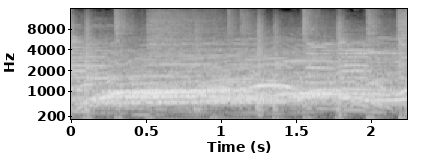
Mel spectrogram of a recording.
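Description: Live mugithi band music: an electric guitar melody over a steady bass line and drum beat, with the crowd cheering.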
